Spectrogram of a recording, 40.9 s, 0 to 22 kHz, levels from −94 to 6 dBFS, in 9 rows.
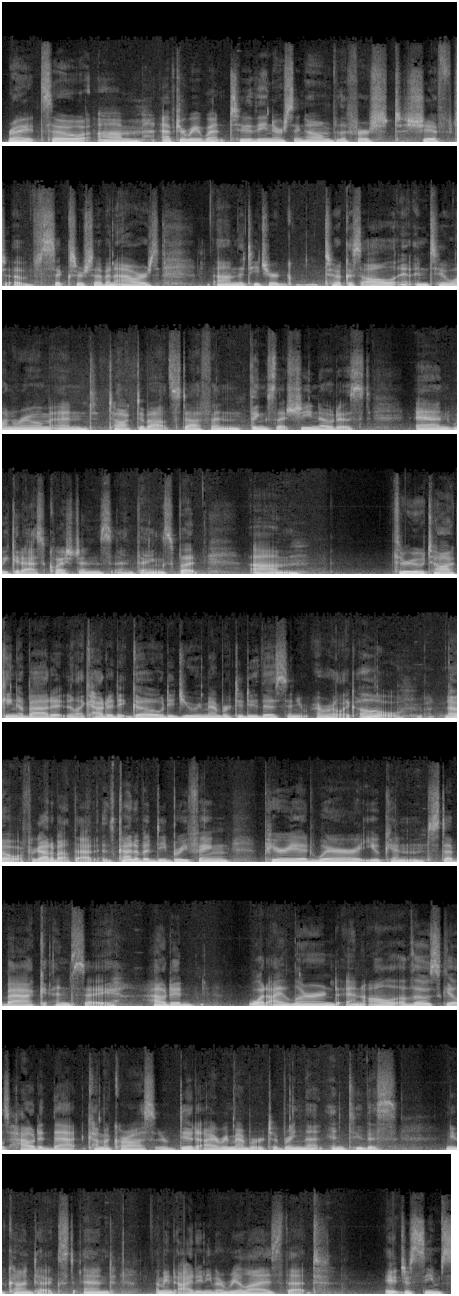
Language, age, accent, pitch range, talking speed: English, 30-49, American, 170-195 Hz, 175 wpm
